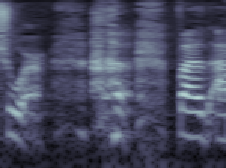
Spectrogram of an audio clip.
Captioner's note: chuckles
